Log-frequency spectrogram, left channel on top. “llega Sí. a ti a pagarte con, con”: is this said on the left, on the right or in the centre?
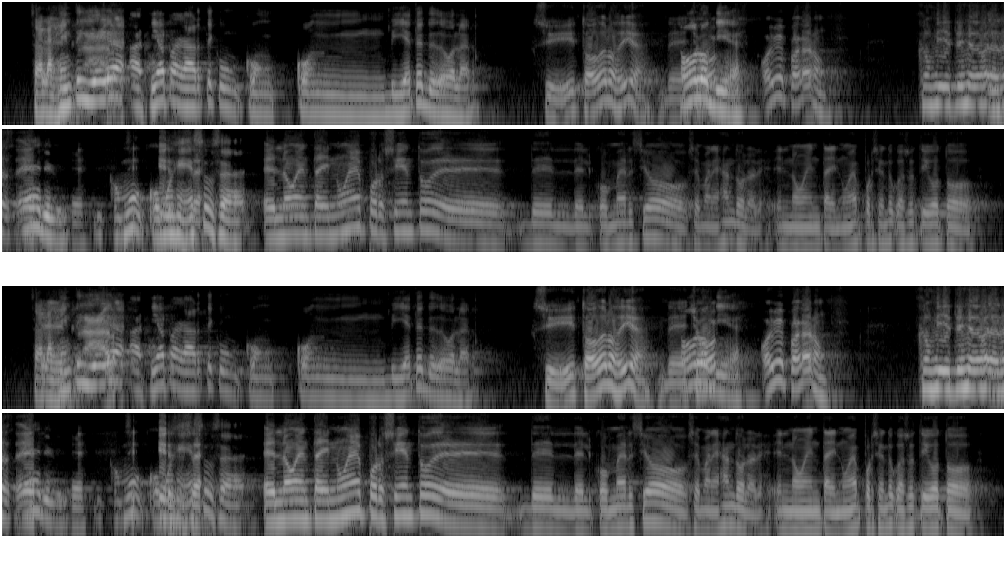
Left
